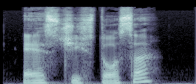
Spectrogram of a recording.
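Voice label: Spanish, male; is she funny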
